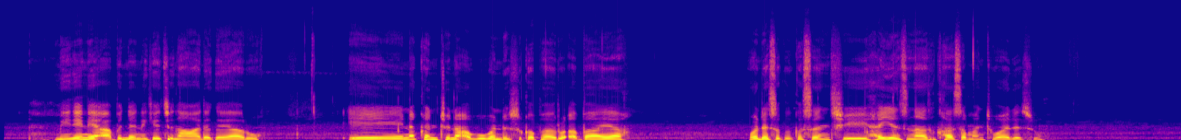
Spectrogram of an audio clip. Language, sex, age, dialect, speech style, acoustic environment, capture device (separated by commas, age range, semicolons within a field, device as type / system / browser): Hausa, female, 25-34, Nigeria - Kano, happy; nervous, nature; appliances, desktop / Linux / Chrome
